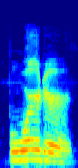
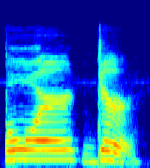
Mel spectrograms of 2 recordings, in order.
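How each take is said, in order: First: Said in the usual way. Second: BORDER broken into BOR, pause, DER; slow two-beat "bor-der"; pounded syllables. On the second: Shown as a demonstration. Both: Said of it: "we have two pounds".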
